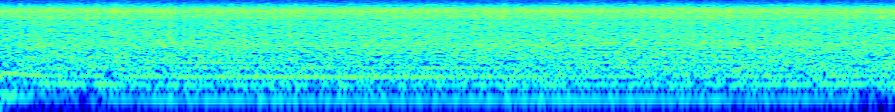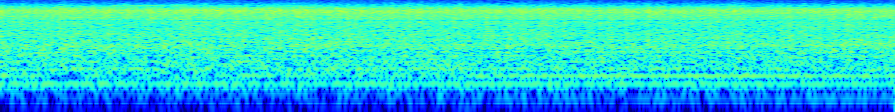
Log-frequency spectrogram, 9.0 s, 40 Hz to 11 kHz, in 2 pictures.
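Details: First-gen diesel with newly installed P-pump, 3.8k governor spring, advanced timing, fuel pin, FASS Titanium, 4-inch exhaust: first start, steady even drone holding constant speed, no misses or knocks; runs smoothly.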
